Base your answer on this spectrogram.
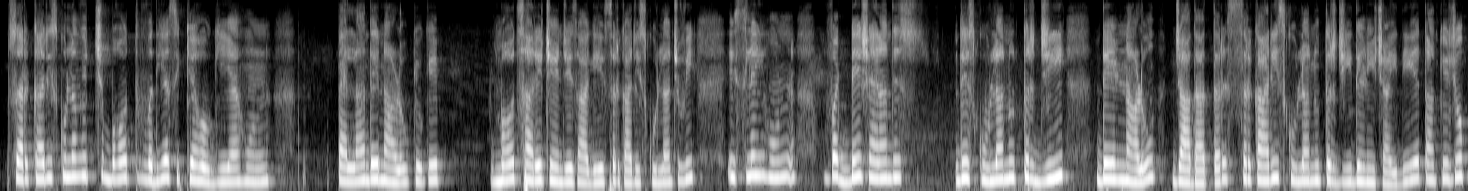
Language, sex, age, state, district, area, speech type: Punjabi, female, 18-30, Punjab, Shaheed Bhagat Singh Nagar, rural, spontaneous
